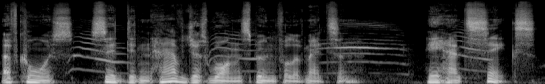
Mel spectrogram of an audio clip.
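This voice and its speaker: A man reading a scripted children's story in a measured, expressive way, with deliberate pauses. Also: low-pitched, noisy background. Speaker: storybook narrator.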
